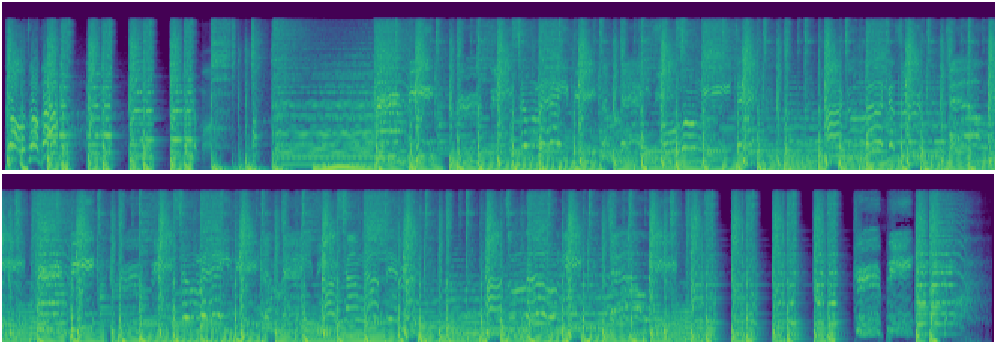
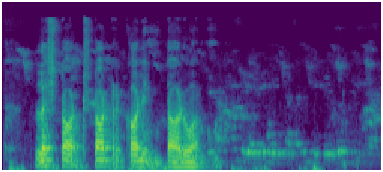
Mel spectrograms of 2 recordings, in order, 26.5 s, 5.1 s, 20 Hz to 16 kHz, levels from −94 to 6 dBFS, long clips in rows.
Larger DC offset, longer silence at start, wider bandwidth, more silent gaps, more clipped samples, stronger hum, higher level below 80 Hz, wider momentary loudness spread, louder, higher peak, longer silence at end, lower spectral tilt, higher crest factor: neither; about the same, 0.05 s vs 0.1 s; about the same, 11 kHz vs 11.5 kHz; neither; neither; neither; first, -24 dBFS vs -42 dBFS; second, 6 LU vs 22 LU; about the same, -18 LUFS vs -17 LUFS; about the same, 0 dBFS vs -2 dBFS; first, 0.3 s vs 0.15 s; second, -4 dB/octave vs -7.5 dB/octave; about the same, 18 dB vs 18 dB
